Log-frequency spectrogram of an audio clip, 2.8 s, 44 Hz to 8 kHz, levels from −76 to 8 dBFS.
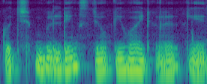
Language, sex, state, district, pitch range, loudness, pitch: Hindi, male, Himachal Pradesh, Shimla, 100-110 Hz, -14 LUFS, 105 Hz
